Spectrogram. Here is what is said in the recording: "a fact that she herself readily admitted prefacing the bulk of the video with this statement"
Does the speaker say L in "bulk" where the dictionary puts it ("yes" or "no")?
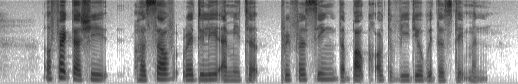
no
